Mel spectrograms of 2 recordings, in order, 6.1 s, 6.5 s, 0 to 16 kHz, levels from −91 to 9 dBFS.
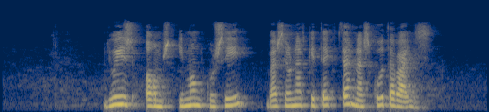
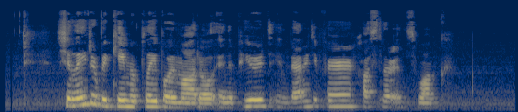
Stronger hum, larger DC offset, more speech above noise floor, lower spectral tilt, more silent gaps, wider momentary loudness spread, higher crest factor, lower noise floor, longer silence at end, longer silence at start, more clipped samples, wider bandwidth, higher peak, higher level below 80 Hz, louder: neither; neither; first, 46 dB vs 38 dB; about the same, -6.5 dB/octave vs -6 dB/octave; neither; second, 9 LU vs 13 LU; about the same, 16 dB vs 18 dB; about the same, -62 dBFS vs -59 dBFS; second, 0.8 s vs 1.05 s; first, 1.3 s vs 0.3 s; neither; second, 7.6 kHz vs 11 kHz; about the same, -2 dBFS vs -4 dBFS; first, -58 dBFS vs -76 dBFS; first, -18 LUFS vs -21 LUFS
